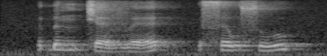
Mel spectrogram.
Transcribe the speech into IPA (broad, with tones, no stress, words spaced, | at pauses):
ɗə˧ŋcɛ˨˩vɛ˨˩˦ | sə˧w su˧˥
